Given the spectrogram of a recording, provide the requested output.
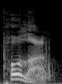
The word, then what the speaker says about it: Phola: My guest is trumpeter and flugelhornist Hugh Masekela, and his new album, which is pronounced Pola, is out now.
